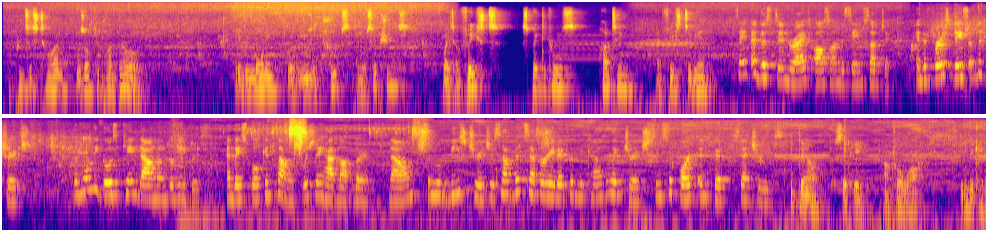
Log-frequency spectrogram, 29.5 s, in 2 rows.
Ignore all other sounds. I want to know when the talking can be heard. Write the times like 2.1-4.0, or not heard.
0.0-2.5, 3.5-15.2, 15.8-29.4.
